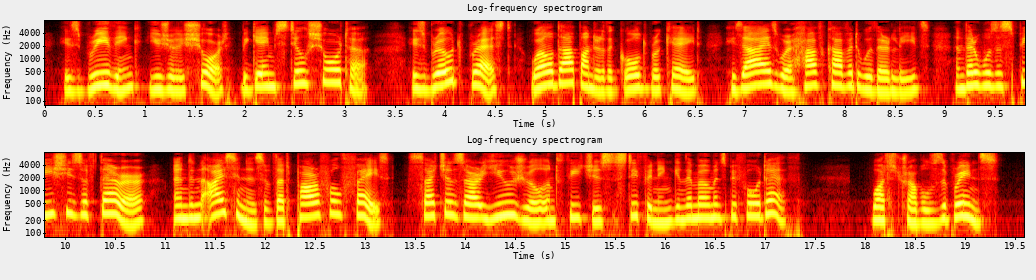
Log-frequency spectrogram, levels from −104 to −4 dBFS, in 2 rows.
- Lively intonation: No, average, 4.8 semitones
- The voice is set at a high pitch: Yes, high, 225 Hz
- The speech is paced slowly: No, average, 165 wpm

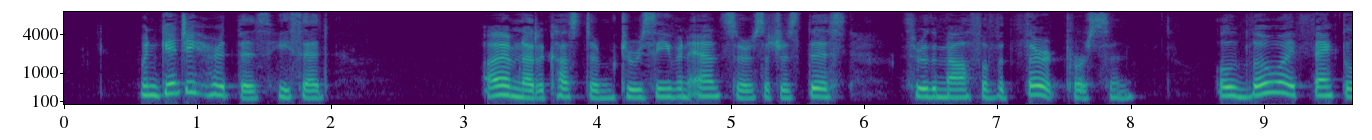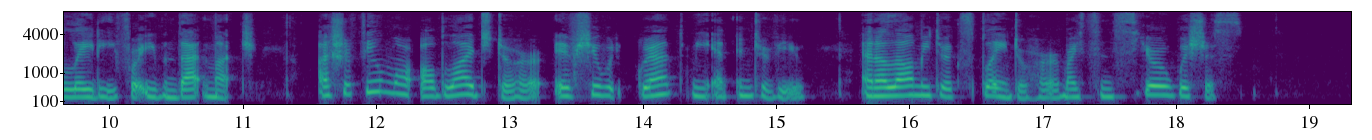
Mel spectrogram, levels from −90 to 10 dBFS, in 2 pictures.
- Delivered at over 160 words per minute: Yes, average, 175 wpm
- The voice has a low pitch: No, high, 225 Hz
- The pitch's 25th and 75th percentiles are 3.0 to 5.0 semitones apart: Yes, average, 3.6 semitones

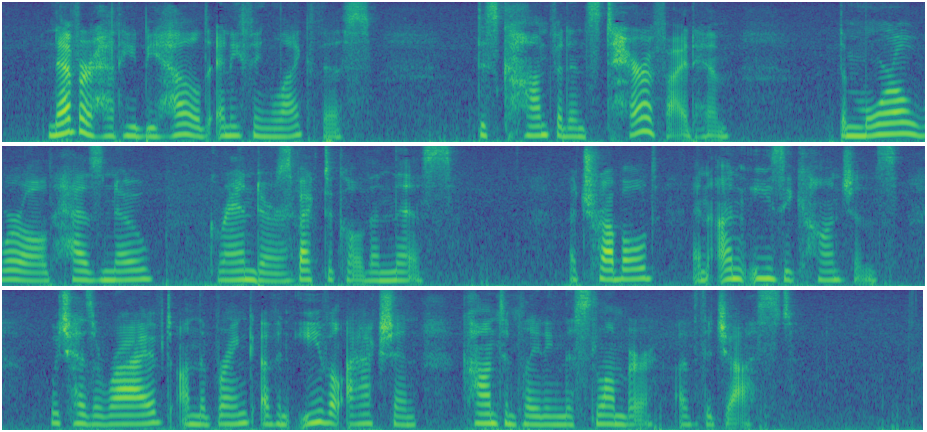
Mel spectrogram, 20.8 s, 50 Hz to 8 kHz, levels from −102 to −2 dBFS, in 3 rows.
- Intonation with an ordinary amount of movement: No, narrow, 2.3 semitones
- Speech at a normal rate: No, slow, 120 wpm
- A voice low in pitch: No, medium, 185 Hz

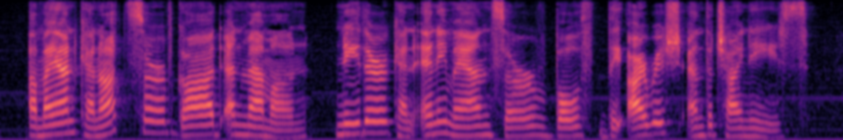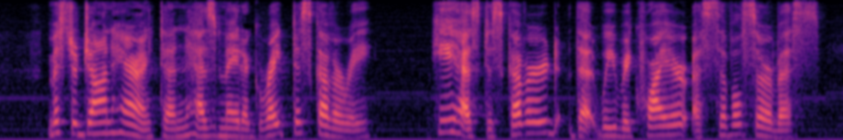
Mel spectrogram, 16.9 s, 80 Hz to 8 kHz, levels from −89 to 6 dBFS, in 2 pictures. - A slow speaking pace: Yes, slow, 120 wpm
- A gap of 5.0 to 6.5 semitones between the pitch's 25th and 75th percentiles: No, average, 4.4 semitones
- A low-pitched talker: No, high, 190 Hz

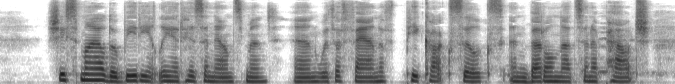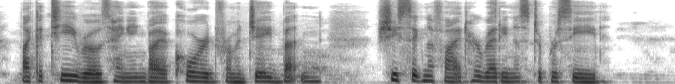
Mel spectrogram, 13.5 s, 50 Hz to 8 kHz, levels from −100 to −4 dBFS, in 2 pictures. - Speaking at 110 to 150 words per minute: No, average, 165 wpm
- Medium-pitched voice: Yes, medium, 155 Hz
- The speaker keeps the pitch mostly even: Yes, narrow, 2.3 semitones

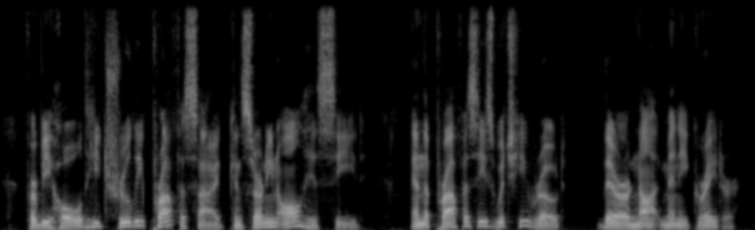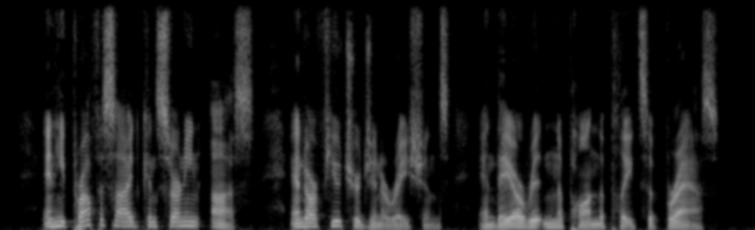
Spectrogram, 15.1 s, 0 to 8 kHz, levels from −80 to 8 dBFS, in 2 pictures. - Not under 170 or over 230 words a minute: No, average, 155 wpm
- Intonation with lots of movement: Yes, wide, 6.9 semitones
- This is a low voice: Yes, low, 115 Hz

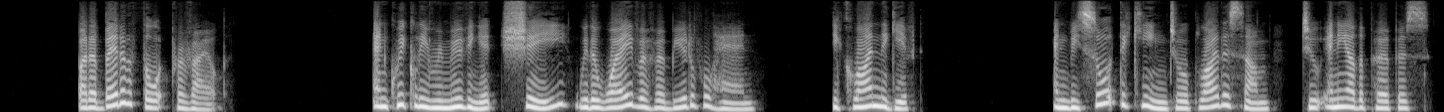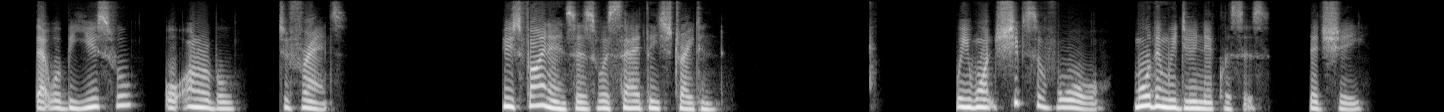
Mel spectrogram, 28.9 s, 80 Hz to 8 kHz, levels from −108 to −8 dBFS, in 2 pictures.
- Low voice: No, high, 195 Hz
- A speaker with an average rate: No, slow, 120 wpm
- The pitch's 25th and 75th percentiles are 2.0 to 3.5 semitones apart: No, average, 4.1 semitones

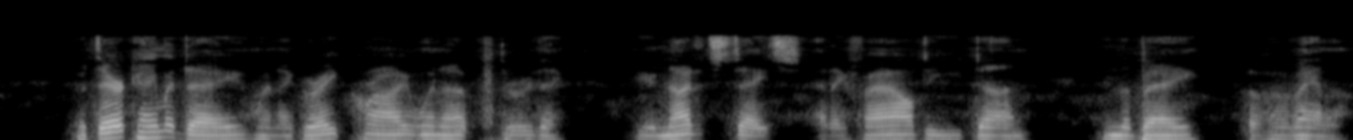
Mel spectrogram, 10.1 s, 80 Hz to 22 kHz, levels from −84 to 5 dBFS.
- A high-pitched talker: No, low, 115 Hz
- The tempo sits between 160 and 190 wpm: Yes, average, 170 wpm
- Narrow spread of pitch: Yes, narrow, 1.8 semitones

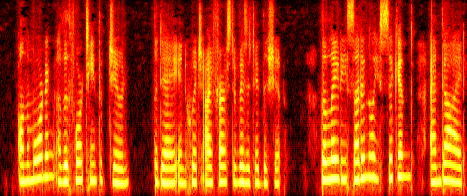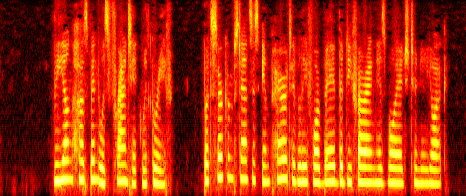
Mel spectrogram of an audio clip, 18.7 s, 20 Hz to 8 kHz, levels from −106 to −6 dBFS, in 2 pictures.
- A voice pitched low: No, high, 245 Hz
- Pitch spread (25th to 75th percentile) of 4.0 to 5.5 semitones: No, average, 3.4 semitones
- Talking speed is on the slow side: Yes, slow, 130 wpm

